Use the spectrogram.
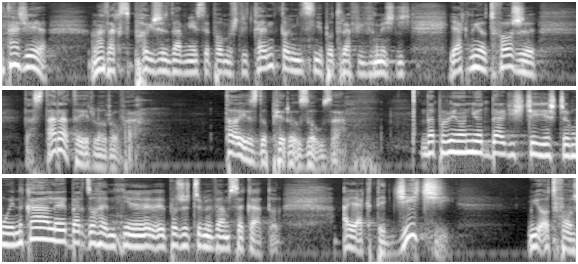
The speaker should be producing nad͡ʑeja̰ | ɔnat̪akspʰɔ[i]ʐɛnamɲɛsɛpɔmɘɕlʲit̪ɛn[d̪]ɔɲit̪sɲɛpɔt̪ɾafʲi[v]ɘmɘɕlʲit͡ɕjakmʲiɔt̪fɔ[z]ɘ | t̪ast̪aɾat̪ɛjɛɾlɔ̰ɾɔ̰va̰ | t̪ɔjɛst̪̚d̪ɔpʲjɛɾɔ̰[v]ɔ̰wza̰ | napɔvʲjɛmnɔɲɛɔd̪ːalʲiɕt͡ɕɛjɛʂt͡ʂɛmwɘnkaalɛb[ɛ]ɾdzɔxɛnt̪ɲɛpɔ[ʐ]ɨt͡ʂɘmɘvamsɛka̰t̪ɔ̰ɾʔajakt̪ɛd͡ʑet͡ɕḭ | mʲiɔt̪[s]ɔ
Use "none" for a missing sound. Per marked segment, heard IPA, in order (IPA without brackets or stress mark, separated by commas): j, t̪, v, ʐ, z, a, ʐ, f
